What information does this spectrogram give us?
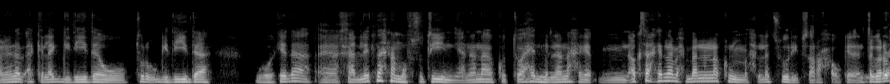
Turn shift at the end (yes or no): yes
